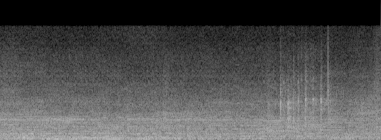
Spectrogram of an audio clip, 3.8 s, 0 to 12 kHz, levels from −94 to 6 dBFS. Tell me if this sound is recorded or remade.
remade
